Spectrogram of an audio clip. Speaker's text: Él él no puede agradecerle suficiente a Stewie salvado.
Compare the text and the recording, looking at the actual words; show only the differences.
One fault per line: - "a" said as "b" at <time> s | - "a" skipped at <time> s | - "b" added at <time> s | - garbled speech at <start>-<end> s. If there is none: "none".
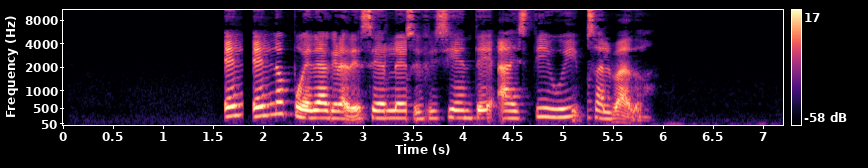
none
